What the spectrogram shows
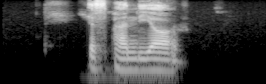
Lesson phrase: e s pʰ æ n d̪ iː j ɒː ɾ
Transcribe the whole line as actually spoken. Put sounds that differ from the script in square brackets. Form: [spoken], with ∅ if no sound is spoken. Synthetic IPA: e s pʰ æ n d̪ [i] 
